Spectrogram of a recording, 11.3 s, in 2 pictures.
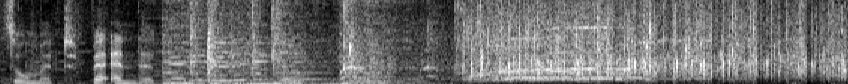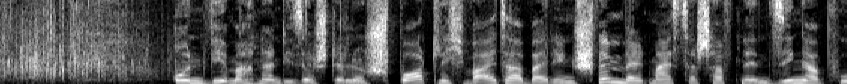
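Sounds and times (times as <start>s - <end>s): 
speech: 0.1s - 1.7s, 6.9s - 11.2s
audience clapping after a concert: 3.0s - 6.8s.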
